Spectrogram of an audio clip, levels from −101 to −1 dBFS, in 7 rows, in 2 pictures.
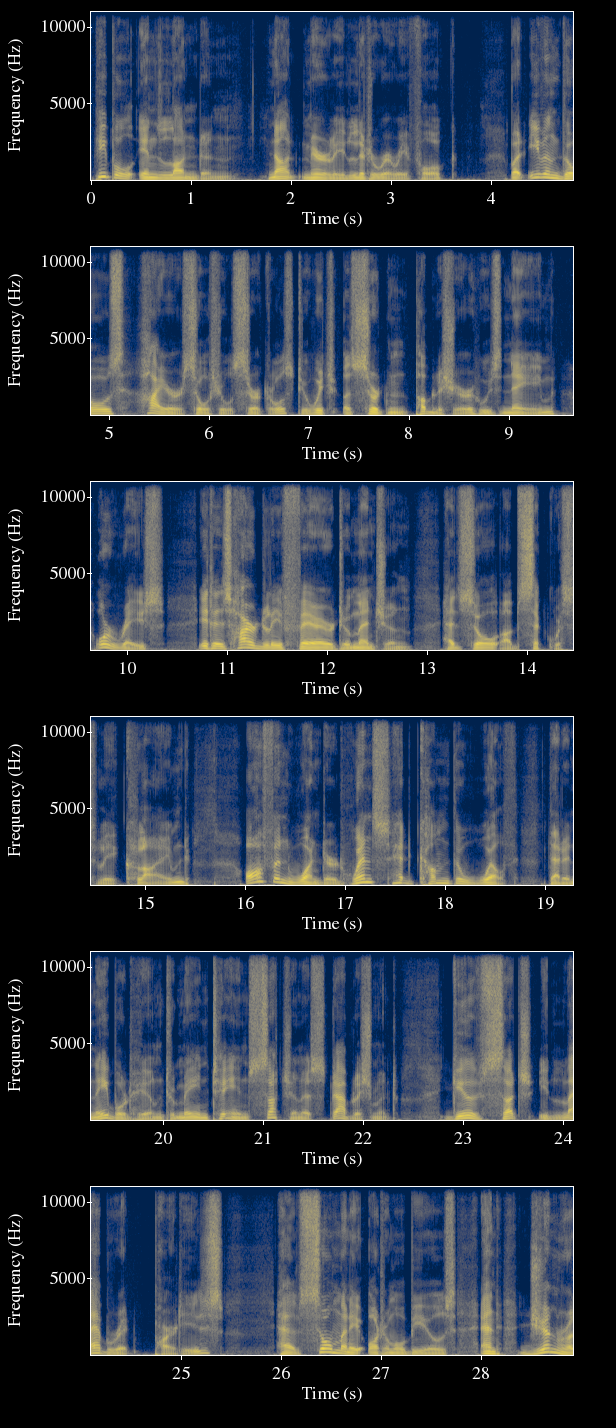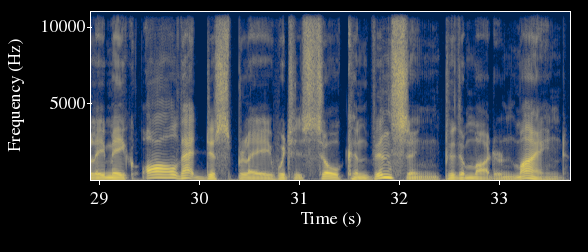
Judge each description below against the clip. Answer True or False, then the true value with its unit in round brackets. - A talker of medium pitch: False (110 Hz)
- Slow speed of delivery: True (115 wpm)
